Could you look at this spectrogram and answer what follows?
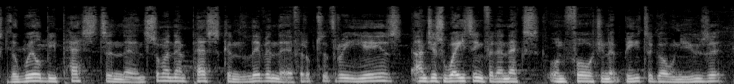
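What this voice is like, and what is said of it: Liverpool Scouse accent. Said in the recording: “If it sounded like some old Beatle interviews, that is a classic Liverpool accent. ... that's a Scouser there, Liverpudlian.”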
